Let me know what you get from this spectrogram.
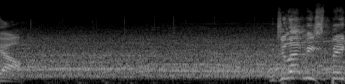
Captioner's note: crowd booing continues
